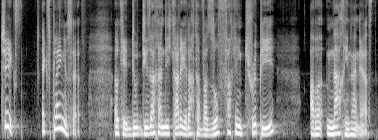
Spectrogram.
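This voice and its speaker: A young male podcast host rambles through a casual solo monologue. His voice sits at a mellow, relaxed, mid-range pitch, and his talk is loose, profane and full of slang borrowed from English. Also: brisk.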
